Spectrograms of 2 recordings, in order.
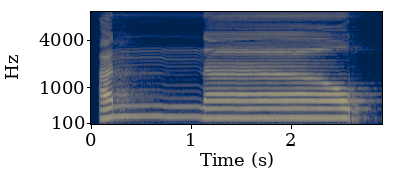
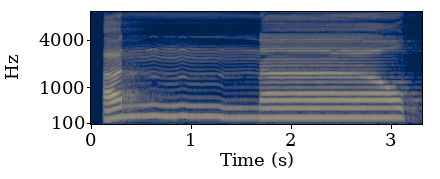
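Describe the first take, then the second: No difference in how they are said.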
